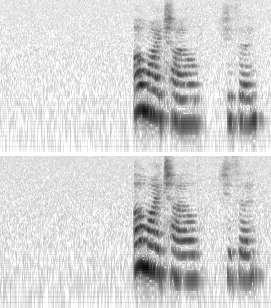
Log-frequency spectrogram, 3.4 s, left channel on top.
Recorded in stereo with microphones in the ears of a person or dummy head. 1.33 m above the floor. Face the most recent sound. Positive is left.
turn(degrees=0)  # may be behind; listen again after turning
